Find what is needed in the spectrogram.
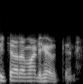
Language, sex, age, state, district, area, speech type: Kannada, male, 30-45, Karnataka, Uttara Kannada, rural, conversation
